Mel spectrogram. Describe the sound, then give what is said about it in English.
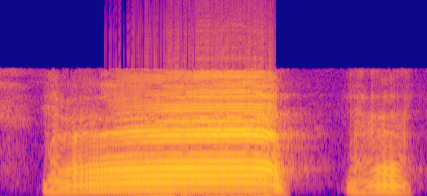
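A person's voice imitates a cow mooing: one long, loud, steady low moo lasting about two seconds, then a shorter second moo after a brief pause. “How do bice sound? I can do a cow.”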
